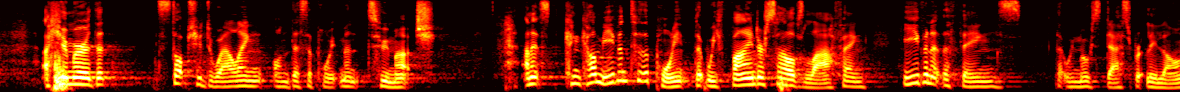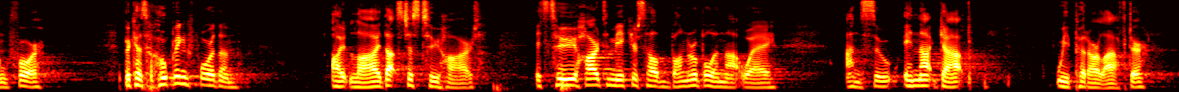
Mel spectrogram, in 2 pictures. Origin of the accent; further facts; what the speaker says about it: Ireland; Being Irish means I come culturally pre-programmed with a great survival strategy.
